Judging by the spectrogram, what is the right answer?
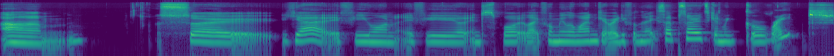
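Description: Fairly slow speech in an Australian accent, on a very clean recording with a silent background. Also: woman. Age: 20s. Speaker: podcast host, student. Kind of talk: casual solo chat. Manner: casual, many filler ums.

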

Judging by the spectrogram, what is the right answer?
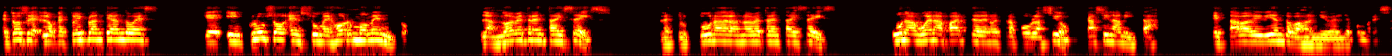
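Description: Here a man with a high pitch talks at a fairly slow pace, using ordinary pitch variation. The sound is dry and close, with no echo. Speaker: professor, historian and senate candidate. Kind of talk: interview. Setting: video call.

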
